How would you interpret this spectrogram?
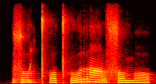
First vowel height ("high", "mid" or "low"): mid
